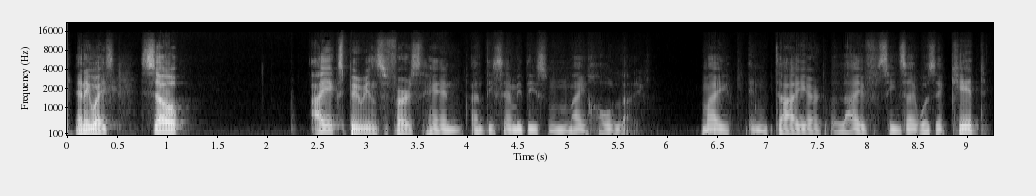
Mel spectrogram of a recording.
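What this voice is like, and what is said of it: Argentine Spanish accent. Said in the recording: “I grew up in Argentina ... my accent is so perfect that nobody can tell that I'm not from here”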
